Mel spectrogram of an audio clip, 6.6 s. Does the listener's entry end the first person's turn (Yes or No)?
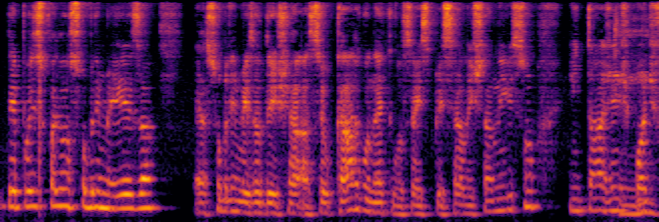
No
